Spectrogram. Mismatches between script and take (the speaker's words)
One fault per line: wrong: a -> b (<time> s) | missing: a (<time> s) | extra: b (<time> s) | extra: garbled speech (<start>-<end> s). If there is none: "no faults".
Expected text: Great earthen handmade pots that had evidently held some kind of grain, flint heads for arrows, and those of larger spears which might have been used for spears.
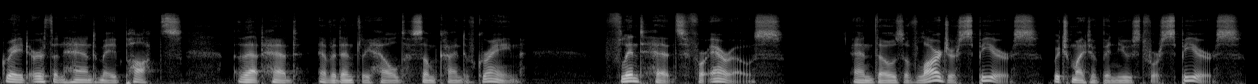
no faults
